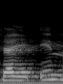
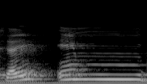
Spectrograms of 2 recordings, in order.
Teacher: اقلاب کیا کریں گے کہ یہاں ہم میم کے ساؤنڈ پڑھیں گے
